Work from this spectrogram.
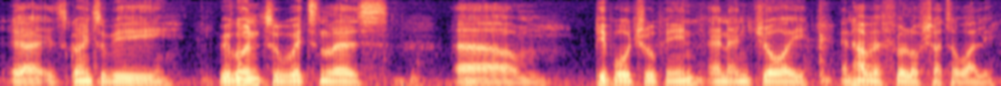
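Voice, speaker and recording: A man, co-hosting a radio show in casual banter, hesitant with many pauses. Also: low-pitched, a little mellow. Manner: hesitant, many ums, rises sharply when teased. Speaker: radio co-host.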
